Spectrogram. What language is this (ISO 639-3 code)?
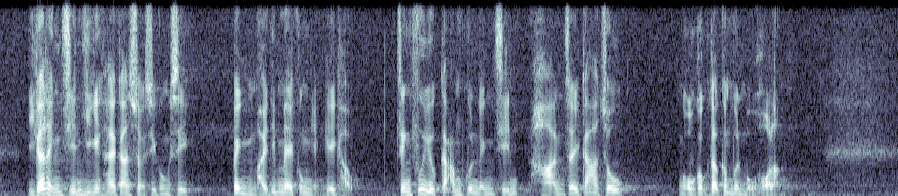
yue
